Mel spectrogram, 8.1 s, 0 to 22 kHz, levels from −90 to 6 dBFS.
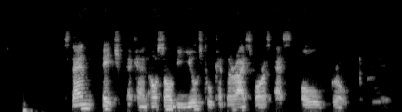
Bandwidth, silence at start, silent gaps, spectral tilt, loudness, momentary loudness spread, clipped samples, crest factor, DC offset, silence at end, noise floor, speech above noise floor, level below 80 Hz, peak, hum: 7.2 kHz; 0.45 s; 0.76-0.83 s, 0.94-1.28 s, 1.95-2.03 s, 5.88-6.01 s; -6.5 dB/octave; -23 LUFS; 15 LU; under 0.1%; 22 dB; under 0.1%; 1.15 s; -50 dBFS; 28 dB; -46 dBFS; -2 dBFS; none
